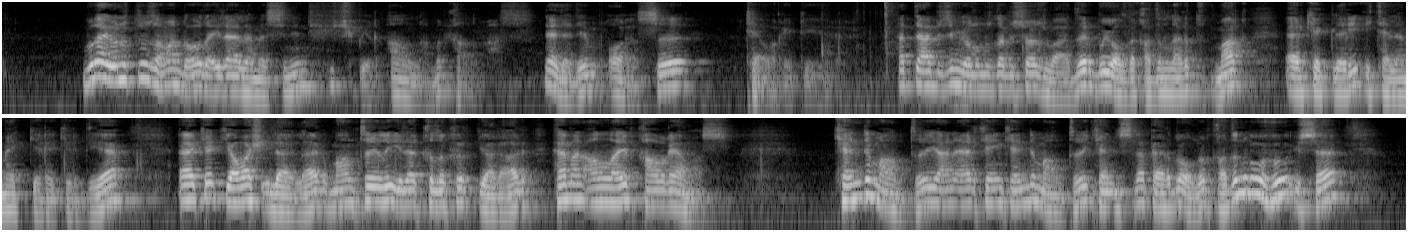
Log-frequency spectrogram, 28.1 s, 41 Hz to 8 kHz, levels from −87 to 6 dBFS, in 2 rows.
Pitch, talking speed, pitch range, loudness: 140 Hz, 105 wpm, 115-160 Hz, -24 LUFS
